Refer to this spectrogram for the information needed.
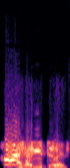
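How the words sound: It has an odd, socially awkward inflection.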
